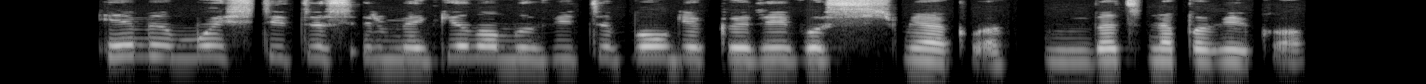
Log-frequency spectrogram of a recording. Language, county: Lithuanian, Vilnius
